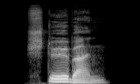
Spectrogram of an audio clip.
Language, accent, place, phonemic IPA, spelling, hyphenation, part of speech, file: German, Germany, Berlin, /ˈʃtøːbɐn/, stöbern, stö‧bern, verb, De-stöbern.ogg
- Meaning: 1. to browse, to rummage 2. there to be a flurry of snow 3. to blow around 4. to clean up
